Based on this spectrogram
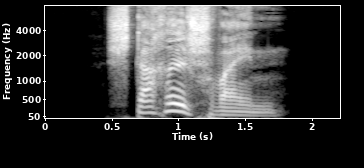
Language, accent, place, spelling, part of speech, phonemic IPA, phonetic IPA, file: German, Germany, Berlin, Stachelschwein, noun, /ˈʃtaxəlˌʃvaɪ̯n/, [ˈʃta.χl̩ˌʃʋaɪ̯n], De-Stachelschwein.ogg
- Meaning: porcupine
